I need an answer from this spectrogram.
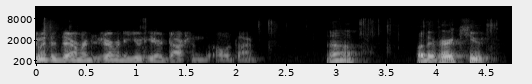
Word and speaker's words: dachshund: Dachshund is correct, but the American way of saying it is just dachshund. But if you went to Germany, you'd hear dachshund all the time.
